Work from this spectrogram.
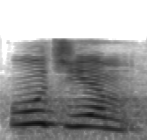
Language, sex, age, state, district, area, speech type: Tamil, female, 18-30, Tamil Nadu, Cuddalore, rural, read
